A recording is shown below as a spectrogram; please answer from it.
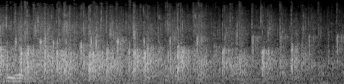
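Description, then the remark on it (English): An audience claps steadily for a few seconds, a dense, even patter of many hands at fairly constant loudness, fading only slightly toward the end. “You guys got a, a beautiful thing here, and I think you should clap, by the way, when I say that.”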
